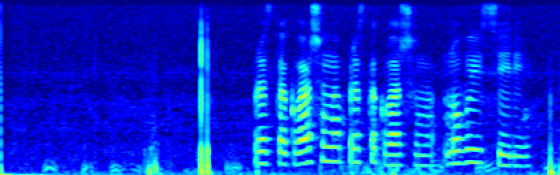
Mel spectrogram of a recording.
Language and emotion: Russian, neutral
